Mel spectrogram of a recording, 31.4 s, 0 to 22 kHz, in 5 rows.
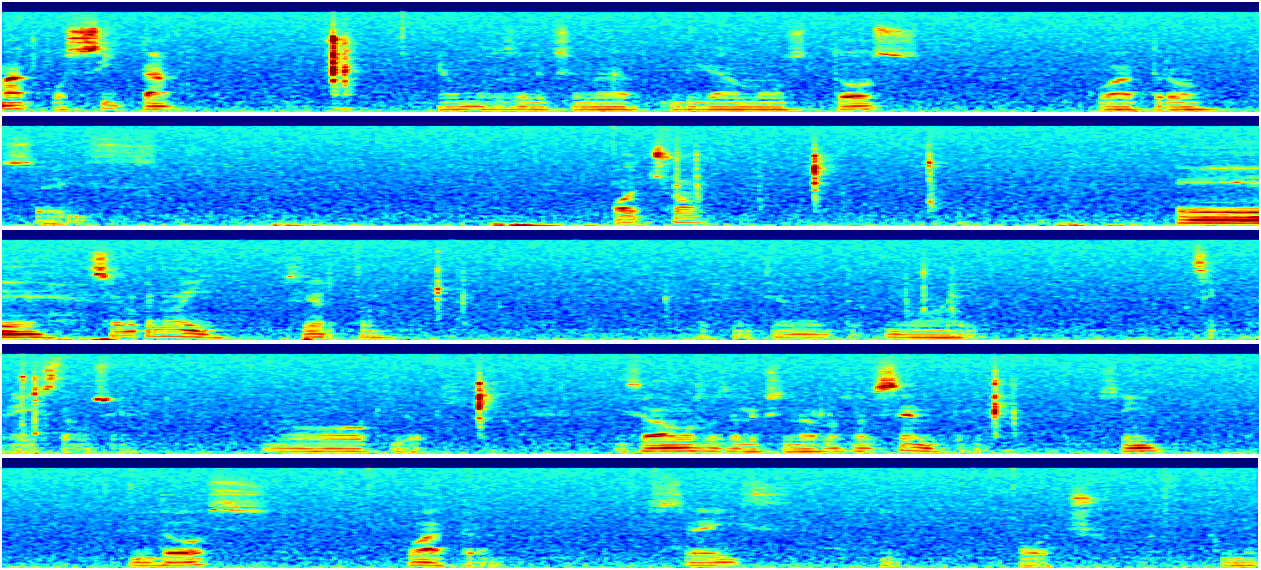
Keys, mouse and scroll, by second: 1.3 c, 3.1-9.2 drag, 9.3 Escape, 9.8 scroll down 2, 10.2 shift+middle click, 14.4 c, 14.8-16.7 middle drag, 16.8 Escape, 17.2-18.3 middle drag, 18.6 KP_7, 20.3-20.9 scroll up 2, 20.9 shift+scroll up 1, 21.1 shift+middle click, 23.5 c, 25.4 click, 26.5 click, 28.0 click, 29.8 click, 30.2 click.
